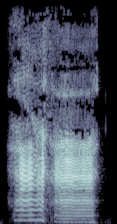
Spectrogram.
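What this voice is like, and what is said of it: Imitated mocking cartoon laugh. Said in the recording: “Insert Nelson Muntz laugh here. ... My best imitation”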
